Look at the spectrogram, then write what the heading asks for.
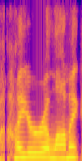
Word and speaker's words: hyaluronic: What did work for me was a non-hormonal suppository, which is a hyaluronic. How do you pronounce that?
